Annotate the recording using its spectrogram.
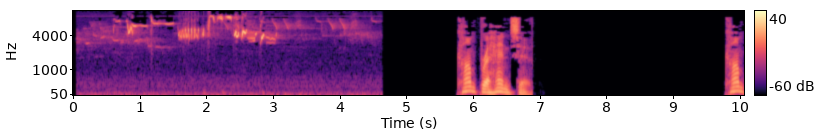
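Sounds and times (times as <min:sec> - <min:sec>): birdsong with trills: 0:00.0 - 0:04.6.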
